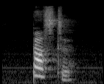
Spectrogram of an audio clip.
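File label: "pasta", English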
